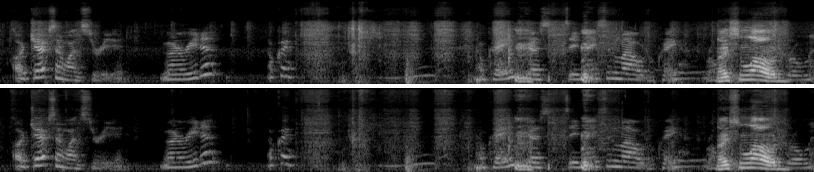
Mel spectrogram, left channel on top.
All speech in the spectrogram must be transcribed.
Oh, Jackson wants to read it. You want to read it? Okay. Okay, you guys say nice and loud, okay? Romans. Nice and loud.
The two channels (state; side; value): normal; both; correlation 0.58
